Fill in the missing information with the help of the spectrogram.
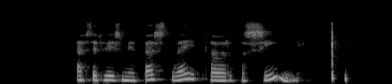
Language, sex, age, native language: Icelandic, female, 30-39, Icelandic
